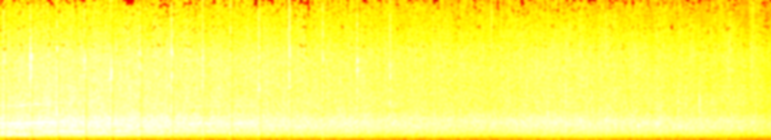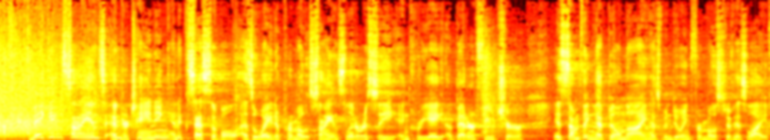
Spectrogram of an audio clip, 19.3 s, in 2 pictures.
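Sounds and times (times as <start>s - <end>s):
crowd applauding: 0.0s - 10.9s
speech: 10.2s - 19.2s.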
